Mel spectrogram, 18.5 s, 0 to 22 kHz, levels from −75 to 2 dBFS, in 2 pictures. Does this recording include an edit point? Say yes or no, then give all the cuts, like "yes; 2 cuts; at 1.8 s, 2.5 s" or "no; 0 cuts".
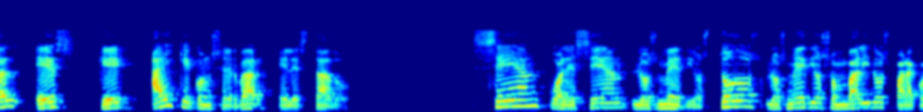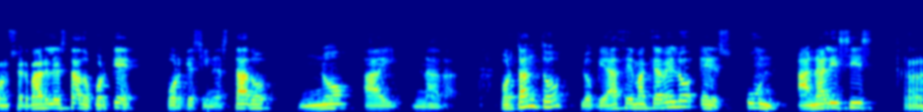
no; 0 cuts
